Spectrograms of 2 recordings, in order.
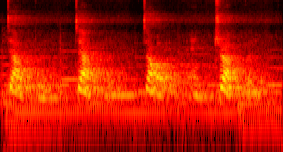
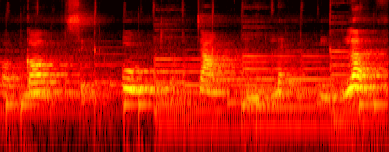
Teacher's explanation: you have a stressed syllable followed by an unstressed syllable, which is the opposite of the iamb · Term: trochaic pattern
